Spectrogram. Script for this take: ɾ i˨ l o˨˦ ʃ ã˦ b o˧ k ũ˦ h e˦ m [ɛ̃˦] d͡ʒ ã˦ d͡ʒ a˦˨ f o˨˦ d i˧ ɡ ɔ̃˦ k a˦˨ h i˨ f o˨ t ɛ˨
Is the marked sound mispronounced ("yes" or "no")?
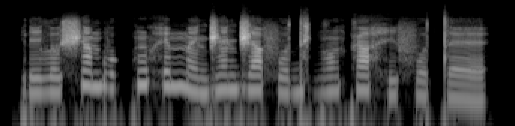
yes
